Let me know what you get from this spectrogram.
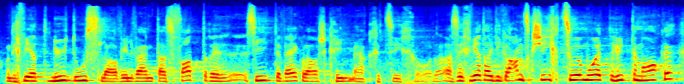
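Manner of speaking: usual speaking voice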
